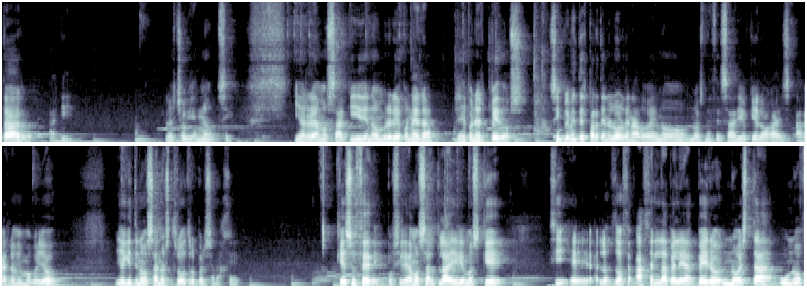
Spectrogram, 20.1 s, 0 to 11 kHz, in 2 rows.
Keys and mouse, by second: 1.8-2.8 middle drag, 3.6 click, 3.9-7.2 drag, 8.9-9.9 drag, 10.5-11.7 drag, 12.4-14.2 drag, 14.3 middle click, 15.6 space.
